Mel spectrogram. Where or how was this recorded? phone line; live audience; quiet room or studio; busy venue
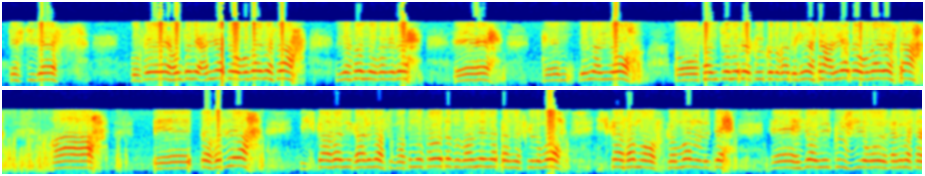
phone line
